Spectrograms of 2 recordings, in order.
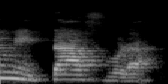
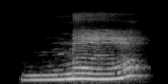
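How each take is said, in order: First: Said in the usual way. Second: Metáfora broken into me, ta, fo, ra with long gaps; syllable by syllable. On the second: Shown as a demonstration. Teacher showing pupils the voice strokes, metáfora syllable by syllable. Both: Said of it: "¿cuántos golpes de voz".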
